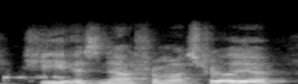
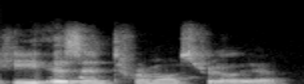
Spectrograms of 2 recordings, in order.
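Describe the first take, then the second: First: The words 'is not' are said in full. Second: The words 'is not' are contracted to 'isn't'.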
